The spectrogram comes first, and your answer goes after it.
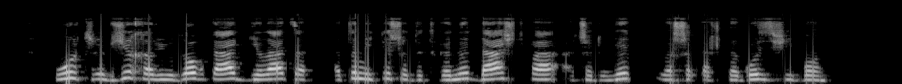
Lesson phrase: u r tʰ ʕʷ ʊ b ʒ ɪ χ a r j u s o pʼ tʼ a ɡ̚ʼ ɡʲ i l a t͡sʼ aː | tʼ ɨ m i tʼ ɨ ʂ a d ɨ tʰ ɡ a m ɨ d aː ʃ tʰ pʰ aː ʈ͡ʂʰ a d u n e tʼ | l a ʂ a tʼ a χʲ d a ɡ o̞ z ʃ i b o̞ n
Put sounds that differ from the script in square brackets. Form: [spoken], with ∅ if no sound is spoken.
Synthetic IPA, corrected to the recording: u r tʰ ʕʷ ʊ b ʒ ɪ χ a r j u [z] o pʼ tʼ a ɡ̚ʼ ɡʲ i l a t͡sʼ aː | tʼ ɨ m i tʼ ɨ ʂ a d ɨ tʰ ɡ a [n] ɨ d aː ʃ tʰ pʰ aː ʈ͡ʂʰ a d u n e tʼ | l a ʂ a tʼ a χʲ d a ɡ o̞ z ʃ i b o̞ n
